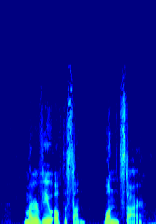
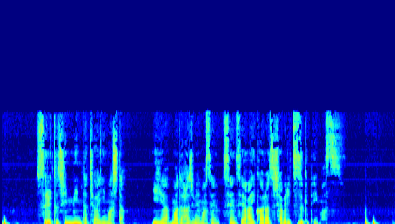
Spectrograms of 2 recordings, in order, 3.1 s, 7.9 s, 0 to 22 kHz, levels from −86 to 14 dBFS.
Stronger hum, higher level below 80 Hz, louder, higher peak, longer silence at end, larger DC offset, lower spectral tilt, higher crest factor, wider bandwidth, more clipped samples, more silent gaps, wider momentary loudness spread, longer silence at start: neither; second, -78 dBFS vs -44 dBFS; second, -35 LUFS vs -26 LUFS; second, -16 dBFS vs -6 dBFS; about the same, 0.3 s vs 0.35 s; neither; about the same, -4 dB/octave vs -4.5 dB/octave; about the same, 20 dB vs 22 dB; first, 14.5 kHz vs 11.5 kHz; neither; neither; first, 14 LU vs 10 LU; first, 0.5 s vs 0.05 s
